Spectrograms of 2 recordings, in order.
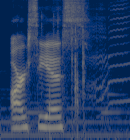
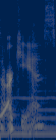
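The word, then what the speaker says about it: Arceus: people don't know um is that how you pronounce archus that is how the Pokemon company pronounces it I so strongly prefer arus but the official pronunciation is archus oh there's a duck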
